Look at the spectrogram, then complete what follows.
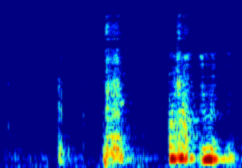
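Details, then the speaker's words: Young child making a few short throaty imitated cough sounds during pretend play, told to cover mouth and take medicine; imitated cough. "Batuk Pak haji batuknya ditutup pak haji ditutup mulutnya Gimana kalau batuk"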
